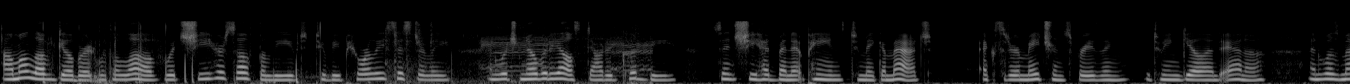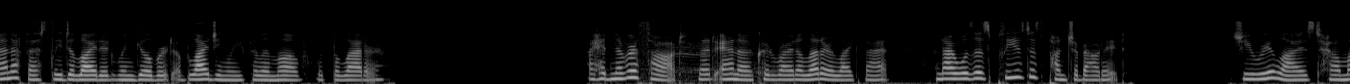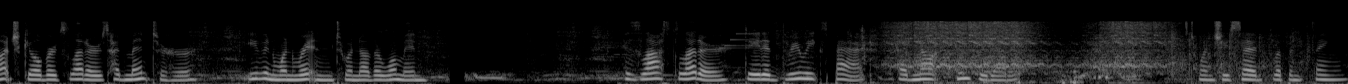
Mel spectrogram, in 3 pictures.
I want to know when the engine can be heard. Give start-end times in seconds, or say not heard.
35.7-38.9.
